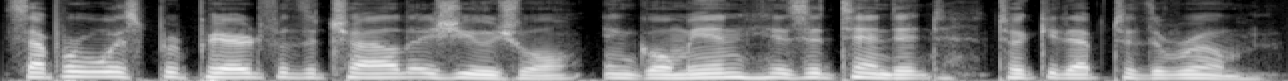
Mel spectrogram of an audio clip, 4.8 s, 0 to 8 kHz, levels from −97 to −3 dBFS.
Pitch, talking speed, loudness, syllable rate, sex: 135 Hz, 225 wpm, -16 LUFS, 5.3 syllables/s, male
